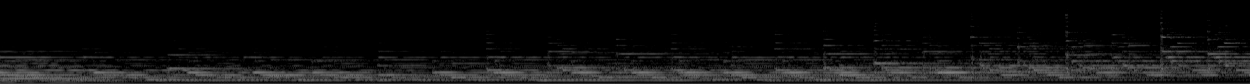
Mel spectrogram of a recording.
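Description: Background music: plucked notes over a held low note, with the notes coming quicker after about five seconds.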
